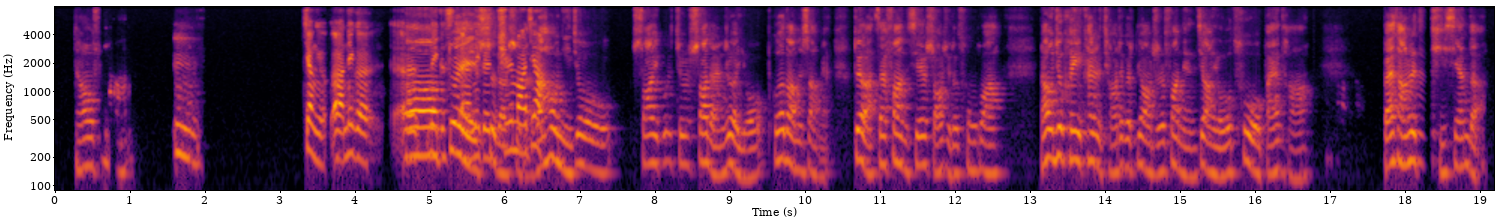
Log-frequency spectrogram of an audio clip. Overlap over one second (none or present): present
